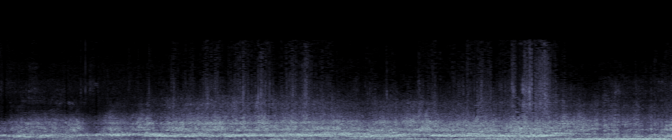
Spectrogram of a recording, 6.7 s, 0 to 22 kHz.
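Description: Loud, steady jet noise from Blue Angels F/A-18 Hornet fighter jets flying a low pass; it swells about a second in.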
